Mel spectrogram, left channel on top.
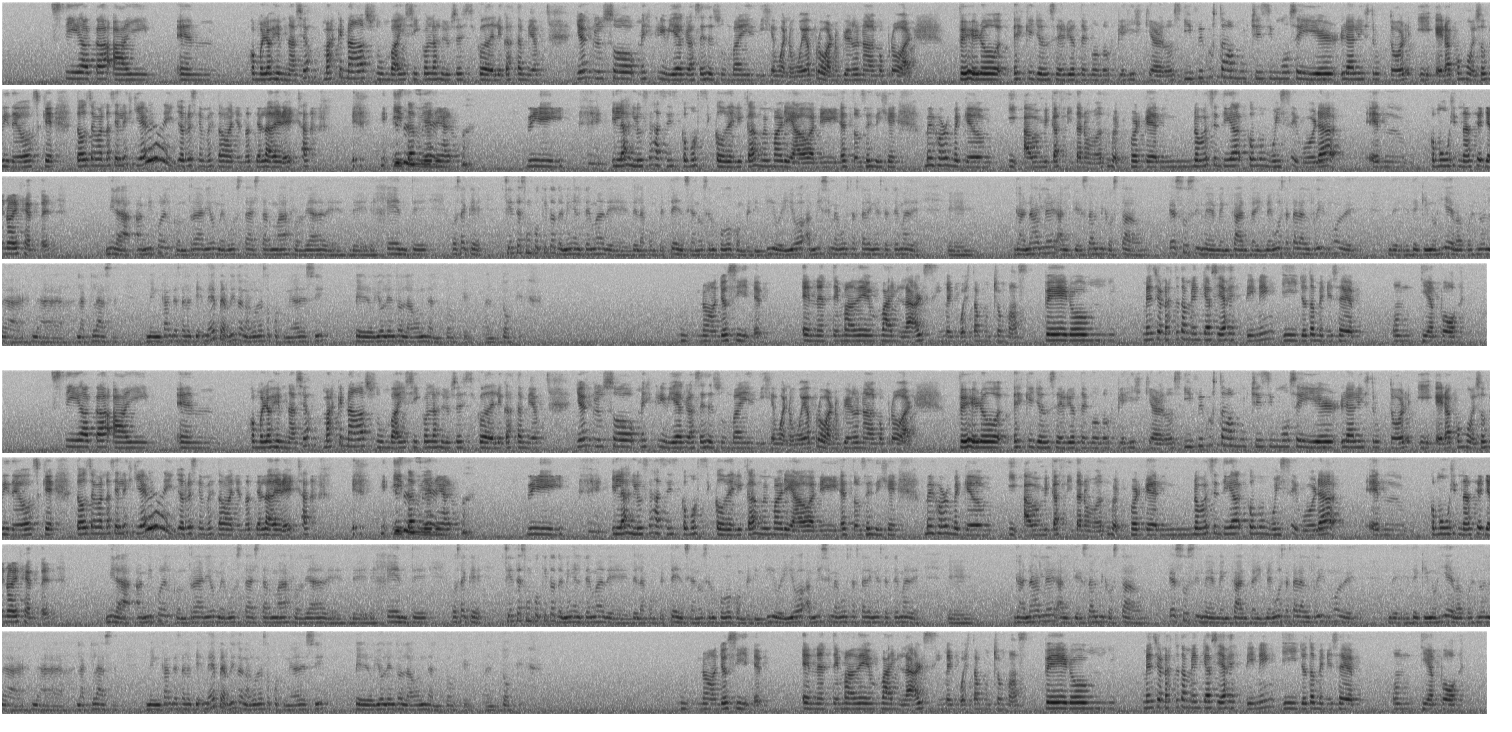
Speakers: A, on the left; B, on the left.
A: Sí, acá hay em, como los gimnasios, más que nada Zumba y sí con las luces psicodélicas también. Yo incluso me inscribí a clases de Zumba y dije, bueno, voy a probar, no pierdo nada con probar. Pero es que yo en serio tengo dos pies izquierdos y me costaba muchísimo seguirle al instructor y era como esos videos que todos se van hacia la izquierda y yo recién me estaba yendo hacia la derecha. <laughs>
B: Es
A: Y
B: en
A: también
B: serio.
A: era Sí, y las luces así como psicodélicas me mareaban y entonces dije, mejor me quedo y hago mi casita nomás, por- porque no me sentía como muy segura en como un gimnasio lleno de gente.
B: Mira, a mí por el contrario me gusta estar más rodeada de, de- de gente, cosa que sientes un poquito también el tema de, de la competencia, ¿no? Ser un poco competitivo. Y yo, a mí sí me gusta estar en este tema de eh, ganarle al que está a mi costado. Eso sí me, me encanta y me gusta estar al ritmo de, de, de quien nos lleva, pues, ¿no? La, la, la clase. Me encanta estar al pie. Me he perdido en algunas oportunidades, sí, pero yo le entro la onda al toque, al toque.
A: No, yo sí, eh, en el tema de bailar sí me cuesta mucho más, pero mm, mencionaste también que hacías spinning y yo también hice un tiempo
